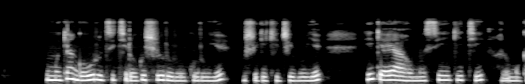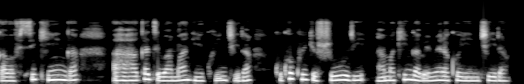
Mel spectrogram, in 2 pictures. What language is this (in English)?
Rundi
